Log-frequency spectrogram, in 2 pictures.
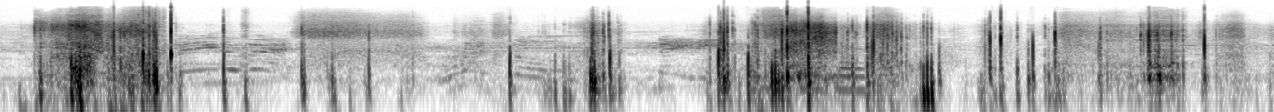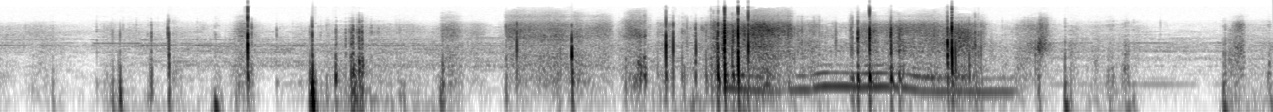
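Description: Phone microphone being handled and rubbed against bedding as the camera is moved about: loud, irregular crackling scrapes and knocks, with a voice underneath.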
